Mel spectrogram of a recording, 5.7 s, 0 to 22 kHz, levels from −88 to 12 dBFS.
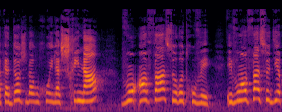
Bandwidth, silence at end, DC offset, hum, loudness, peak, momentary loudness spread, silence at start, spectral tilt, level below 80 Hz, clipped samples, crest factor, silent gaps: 16.5 kHz; 0 s; under 0.1%; none; -18 LUFS; 0 dBFS; 11 LU; 0 s; -2.5 dB/octave; -58 dBFS; under 0.1%; 18 dB; none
